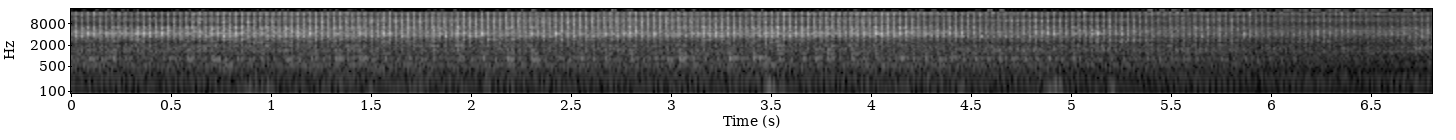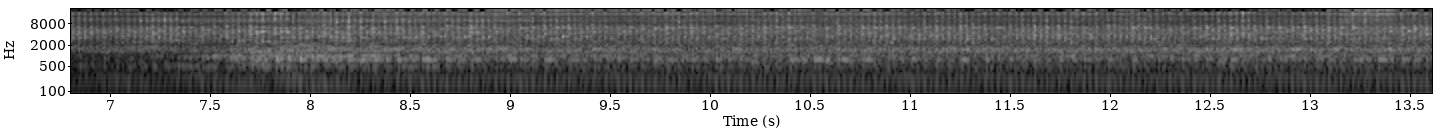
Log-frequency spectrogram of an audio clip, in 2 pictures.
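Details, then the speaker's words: Recently repaired engine, quiet with no knocks when cold, now warmed up after revving. Oil pressure high, check-engine light off, vibrations starting. A steady tapping knock, about two or three per second, audible even in the cabin; source unknown. "Начинаются какие-то вибрации. Так, будем искать, где что трещит. Вот, пожалуйста, стук начался."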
